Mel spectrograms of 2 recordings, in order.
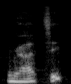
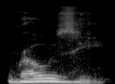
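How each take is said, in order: First: The name starts with a short 'ut' vowel. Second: The name starts with a long 'rose' vowel. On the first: The speaker calls it wrong. "He's probably saying it wrong" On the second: The speaker calls it right. "like a rose"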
